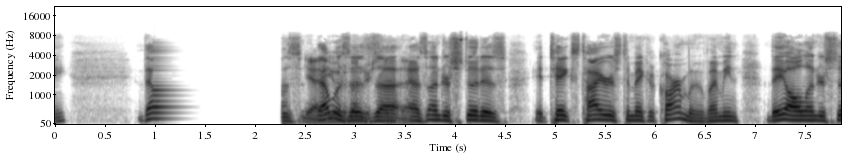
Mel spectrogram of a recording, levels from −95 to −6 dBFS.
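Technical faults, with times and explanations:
0.77 s and 0.87 s, short concealed packet loss: two small gaps of about 20 ms each, only a few hundredths of a second apart. The decoder patched each one by carrying the previous sound forward, so you get a quick smear or wobble rather than a clean hole, and then it blends back into the real signal.
0.98 to 2.28 s, long network dropout: about 1.3 s of audio goes missing, which is likely a network stall. The receiver stretches the last sound into a fading buzz or hiss, then leaves roughly 0.9 s of near silence before the audio picks up again, with the lost stretch simply gone.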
